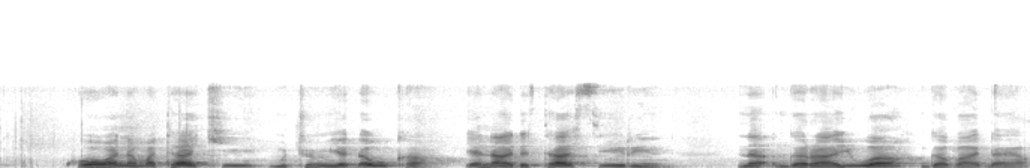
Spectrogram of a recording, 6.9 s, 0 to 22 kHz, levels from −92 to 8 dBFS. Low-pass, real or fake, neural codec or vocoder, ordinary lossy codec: 10.8 kHz; real; none; none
